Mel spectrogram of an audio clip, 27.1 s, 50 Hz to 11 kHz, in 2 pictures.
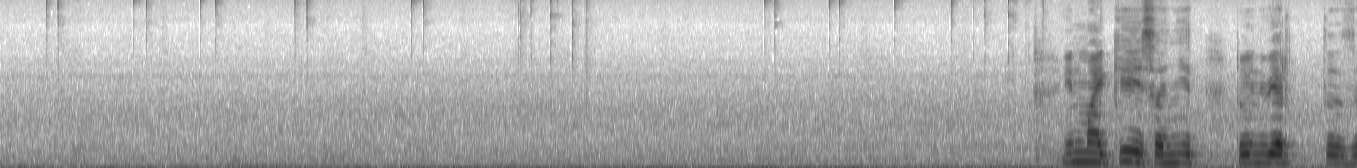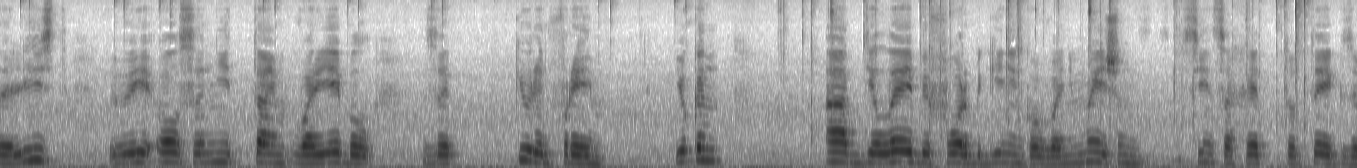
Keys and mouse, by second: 5.7 shift+a, 9.0-10.3 drag, 10.3-12.0 middle drag, 10.3 shift+a, 15.2-17.1 drag, 22.1-25.4 drag, 25.4 f.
